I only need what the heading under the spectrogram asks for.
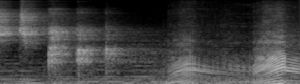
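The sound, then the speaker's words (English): A chainsaw engine revs loudly in two rising-and-falling surges, its buzzing whine climbing in pitch each time, after a few short clattering bursts at the start. “Look, if you have to use the chainsaw on me, can you at least wait a few minutes?”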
